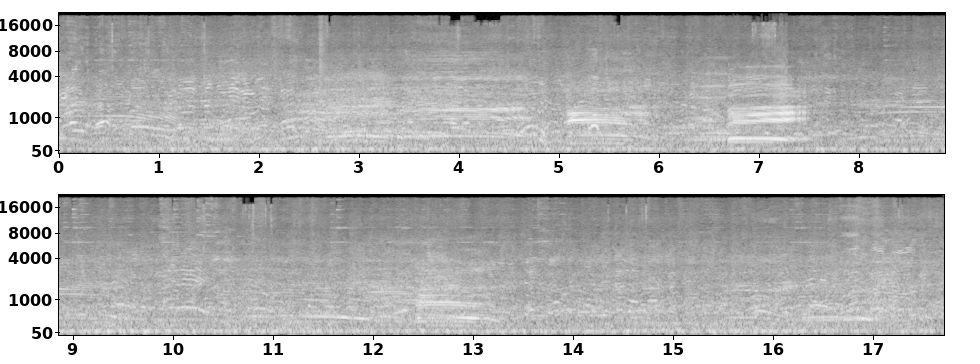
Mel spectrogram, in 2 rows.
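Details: Sahiwal cattle, bull calves about eight months old, at a Monday cattle market in Jashore, Bangladesh, dated 12/3/25; repeated low, arching moos rise and fall through the clip over constant crowd chatter and bargaining voices.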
